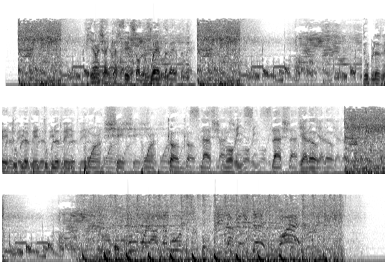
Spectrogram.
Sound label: jingle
